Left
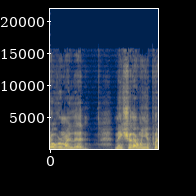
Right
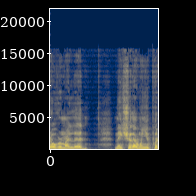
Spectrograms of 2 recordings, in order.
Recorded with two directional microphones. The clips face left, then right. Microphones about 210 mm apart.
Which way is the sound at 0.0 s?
30° right (ahead or behind).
